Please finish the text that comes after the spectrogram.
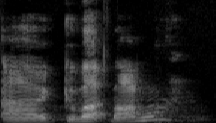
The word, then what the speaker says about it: Gubat Banwa: And you told me the pronunciation earlier. I am going to try my best. Gubat Banwa.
